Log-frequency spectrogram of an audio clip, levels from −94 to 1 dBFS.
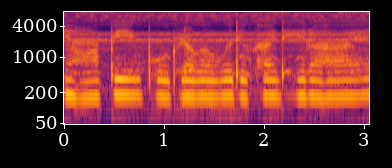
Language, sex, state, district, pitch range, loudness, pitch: Hindi, female, Bihar, Darbhanga, 170-180 Hz, -22 LUFS, 175 Hz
